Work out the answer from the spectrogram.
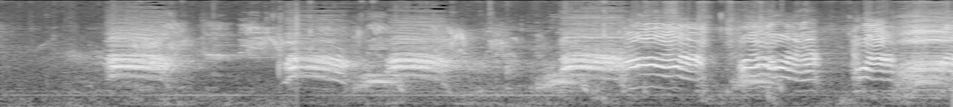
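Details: Loud, wavering, hoarse crow caws in rapid overlapping series from crows fighting over food, almost continuous through the second half, over a faint hum.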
